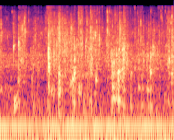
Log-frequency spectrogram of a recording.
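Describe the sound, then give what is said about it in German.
Water trickles in a thin rivulet along a riverbed, where water from a garden hose runs: a continuous soft, bubbling dribble with small splashy bursts, steady throughout. “das ist ein Rinnsal, ne? Ist ja noch nicht so aufregend.”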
